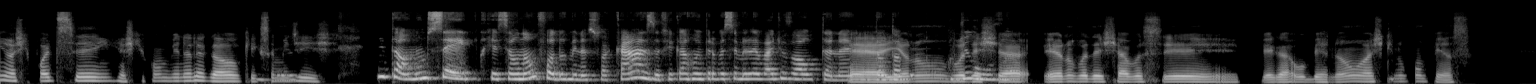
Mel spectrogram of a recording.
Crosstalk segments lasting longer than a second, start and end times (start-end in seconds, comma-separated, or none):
8.5-10.3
